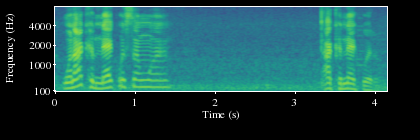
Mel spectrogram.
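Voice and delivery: ordinary talk, nothing marked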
